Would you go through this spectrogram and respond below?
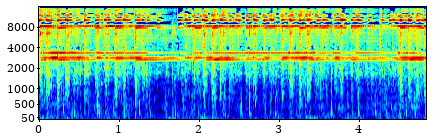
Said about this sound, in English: Put the horses to a trot. Right. Get up. Get up there. Now I'll ring the bells and attract a little attention.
